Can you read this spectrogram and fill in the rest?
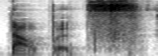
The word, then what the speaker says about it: doubts: And your doubts，注意一下这个 doubts，我不要再听到的同学念 doubts 哦。这个 bt 呢，结尾的通常都是不发 b，像另外一个字 d e b t，debt 不要念成 debts。 OK，这个是一个潜规则，一定要注意它发音的这个组合。 bt 的 b 就是不发音，doubts。啊，就是只有发 ts 这个声音。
